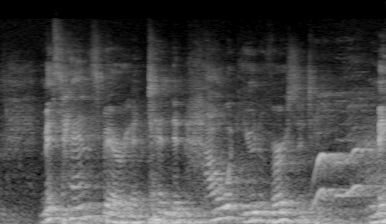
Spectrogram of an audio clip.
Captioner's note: cheering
